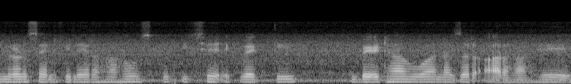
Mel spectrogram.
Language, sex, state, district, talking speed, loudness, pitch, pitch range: Hindi, male, Bihar, Jamui, 145 wpm, -21 LUFS, 120 Hz, 115-120 Hz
